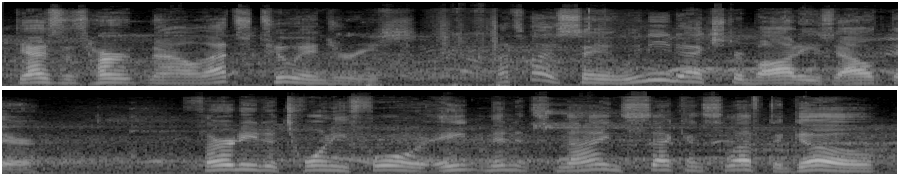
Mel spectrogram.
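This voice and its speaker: A hoarse man with a raspy voice doing live, partisan color commentary for a basketball game. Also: high-pitched, lively intonation, moderate pace, noisy background. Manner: partisan, cheers on one team with "we". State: hoarse, tired voice.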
